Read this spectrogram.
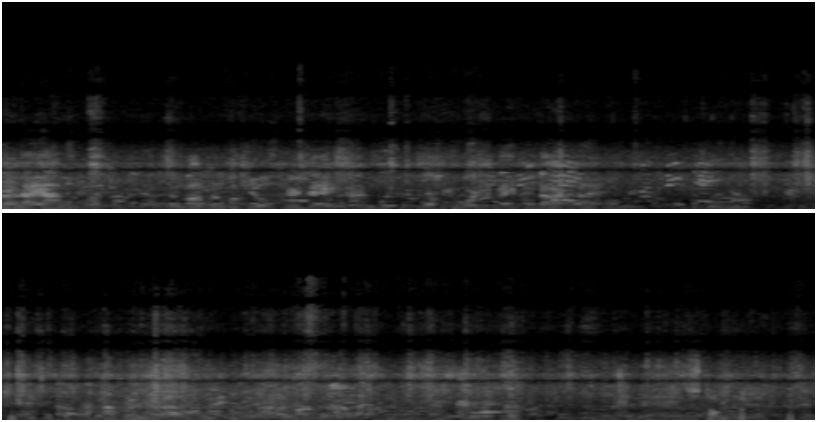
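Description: A crowd of men and women chat and laugh nearby outdoors.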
